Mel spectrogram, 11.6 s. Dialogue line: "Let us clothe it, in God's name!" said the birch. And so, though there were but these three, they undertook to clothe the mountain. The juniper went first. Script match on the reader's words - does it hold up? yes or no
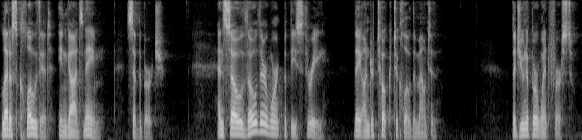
no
